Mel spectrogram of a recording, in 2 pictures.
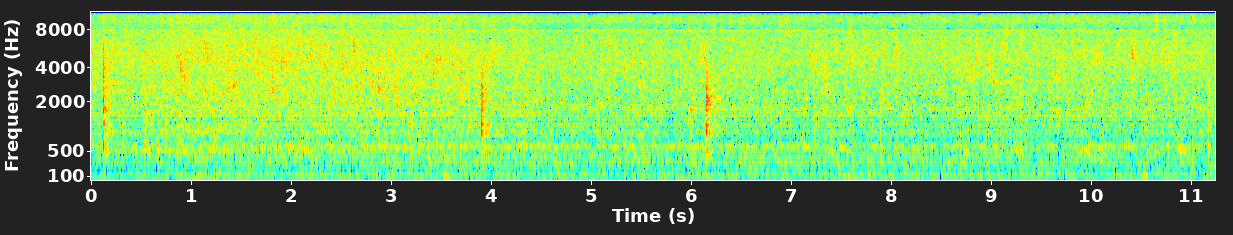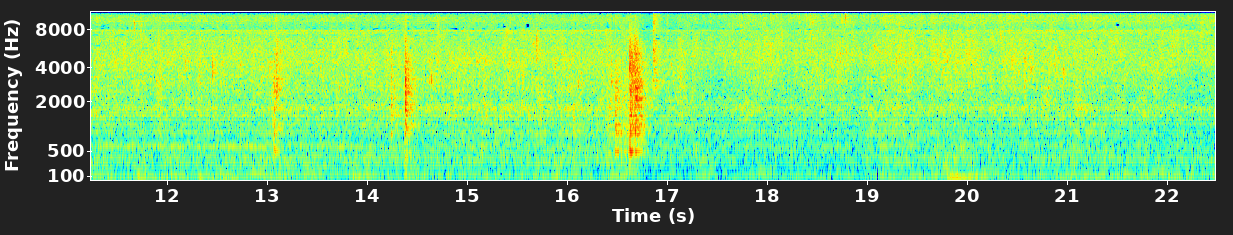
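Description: Chicken frying in a wok with a steady sizzle as a thick blended paste is scraped in from a plastic blender jug with a spatula. Half a dozen short, sharp knocks of the spatula against the jug and wok, and stirring with a wooden spoon near the end.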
